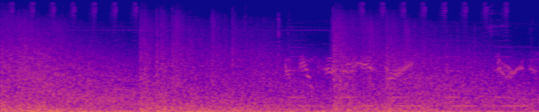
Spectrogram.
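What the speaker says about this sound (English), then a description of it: "they're just doing nothing but missile spam" Missiles fly in a High Fleet naval battle: steady, heavy volleys of booming launches and impacts over dense combat noise throughout.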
